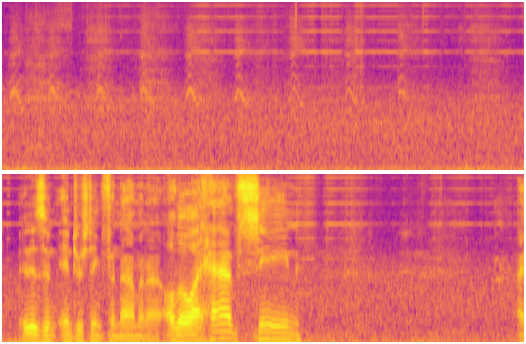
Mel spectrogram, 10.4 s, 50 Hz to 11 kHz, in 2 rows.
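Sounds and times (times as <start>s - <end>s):
crows cawing: 0.0s - 4.2s, 10.1s - 10.4s
speech: 5.4s - 8.4s.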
